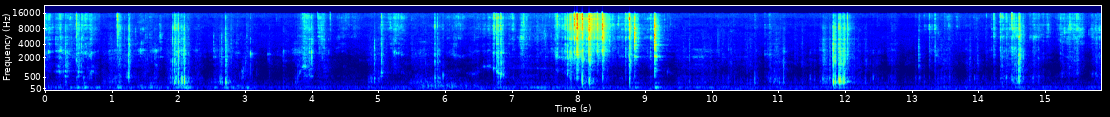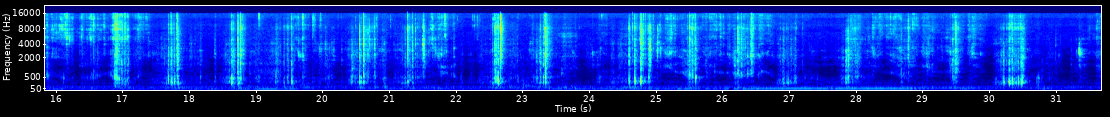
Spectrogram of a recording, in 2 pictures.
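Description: Close-up crunching of a thin sheet of carbonated ice with powdery frost as it is bitten and chewed. Sharp crunches come loudest about 2, 8 and 12 seconds in, then repeat at a steady pace of roughly one a second through the later part.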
